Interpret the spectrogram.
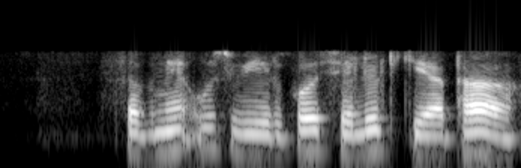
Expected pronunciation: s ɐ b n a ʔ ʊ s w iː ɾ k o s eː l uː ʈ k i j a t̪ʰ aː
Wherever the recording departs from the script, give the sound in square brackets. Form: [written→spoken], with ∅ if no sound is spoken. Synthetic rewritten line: s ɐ b n [a→e] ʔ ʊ s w iː ɾ k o s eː l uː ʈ k i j a t̪ʰ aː

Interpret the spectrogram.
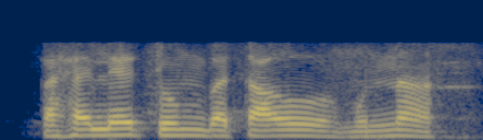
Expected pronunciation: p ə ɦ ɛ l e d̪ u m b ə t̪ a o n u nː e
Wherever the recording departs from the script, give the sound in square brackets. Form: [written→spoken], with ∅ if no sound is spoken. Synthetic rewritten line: p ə ɦ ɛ l e [d̪→t̪] u m b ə t̪ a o [n→m] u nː [e→a]

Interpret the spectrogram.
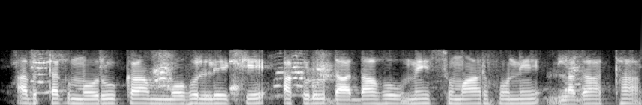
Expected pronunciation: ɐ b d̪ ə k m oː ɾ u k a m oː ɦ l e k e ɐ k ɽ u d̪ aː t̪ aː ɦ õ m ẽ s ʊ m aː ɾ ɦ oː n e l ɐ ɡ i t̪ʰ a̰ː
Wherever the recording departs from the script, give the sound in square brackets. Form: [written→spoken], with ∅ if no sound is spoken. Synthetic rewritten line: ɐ b [d̪→t̪] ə k m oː ɾ u k a m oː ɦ l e k e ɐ k ɽ u d̪ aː [t̪→d̪] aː ɦ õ m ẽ s ʊ m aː ɾ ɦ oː n e l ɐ ɡ [i→a] t̪ʰ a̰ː

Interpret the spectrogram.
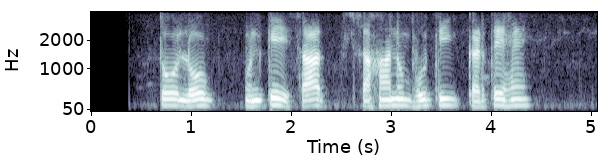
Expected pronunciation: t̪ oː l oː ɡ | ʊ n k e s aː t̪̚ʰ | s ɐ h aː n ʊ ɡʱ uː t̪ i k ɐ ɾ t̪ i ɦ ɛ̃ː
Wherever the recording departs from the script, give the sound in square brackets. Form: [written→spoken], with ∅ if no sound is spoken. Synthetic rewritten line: t̪ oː l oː ɡ | ʊ n k e s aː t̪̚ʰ | s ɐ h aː n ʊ [ɡʱ→bʱ] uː t̪ i k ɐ ɾ t̪ [i→e] ɦ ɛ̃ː

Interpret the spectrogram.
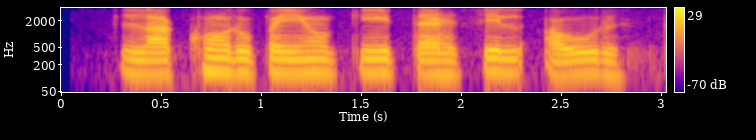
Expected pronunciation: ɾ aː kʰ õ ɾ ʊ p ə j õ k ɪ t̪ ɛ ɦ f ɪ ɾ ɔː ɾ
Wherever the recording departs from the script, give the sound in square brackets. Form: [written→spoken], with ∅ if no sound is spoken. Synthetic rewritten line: [ɾ→l] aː kʰ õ ɾ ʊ p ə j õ k [ɪ→i] t̪ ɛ ɦ [f→s] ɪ [ɾ→l] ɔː ɾ

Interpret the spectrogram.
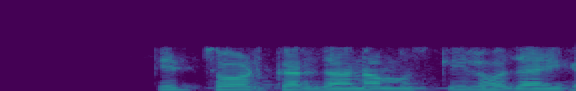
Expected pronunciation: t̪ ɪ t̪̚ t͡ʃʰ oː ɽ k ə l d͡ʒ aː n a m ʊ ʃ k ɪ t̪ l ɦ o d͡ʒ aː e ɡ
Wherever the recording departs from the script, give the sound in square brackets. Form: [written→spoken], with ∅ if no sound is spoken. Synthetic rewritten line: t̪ ɪ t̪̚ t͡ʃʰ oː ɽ k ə [l→ɾ] d͡ʒ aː n a m ʊ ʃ k ɪ [t̪→∅] l ɦ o d͡ʒ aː e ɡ

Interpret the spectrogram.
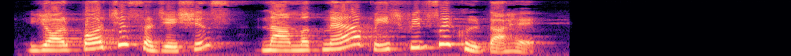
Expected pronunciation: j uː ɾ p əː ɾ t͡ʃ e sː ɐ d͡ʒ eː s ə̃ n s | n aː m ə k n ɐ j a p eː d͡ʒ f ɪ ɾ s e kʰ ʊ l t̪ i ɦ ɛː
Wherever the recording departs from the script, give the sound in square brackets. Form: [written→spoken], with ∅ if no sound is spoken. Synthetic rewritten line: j [uː→ɔː] ɾ p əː ɾ t͡ʃ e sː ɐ d͡ʒ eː [s→ʃ] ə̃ n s | n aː m ə k n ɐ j a p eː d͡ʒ f ɪ ɾ s e kʰ ʊ l t̪ [i→a] ɦ ɛː

